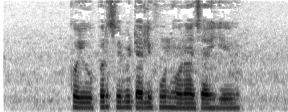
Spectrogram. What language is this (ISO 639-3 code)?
urd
